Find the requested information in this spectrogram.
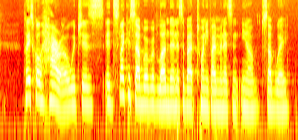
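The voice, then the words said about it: Slight faded English accent. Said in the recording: “you do have a bit of an accent, although most of it's gone now ... You were born and raised in England”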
